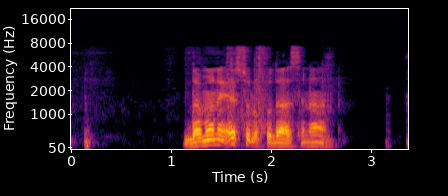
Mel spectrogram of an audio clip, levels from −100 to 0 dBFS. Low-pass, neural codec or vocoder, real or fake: 7.2 kHz; none; real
